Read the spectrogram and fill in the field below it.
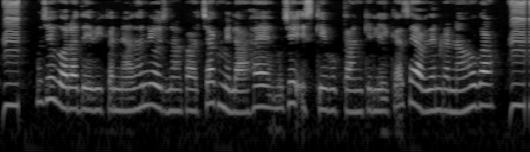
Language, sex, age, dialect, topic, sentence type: Hindi, male, 31-35, Garhwali, banking, question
